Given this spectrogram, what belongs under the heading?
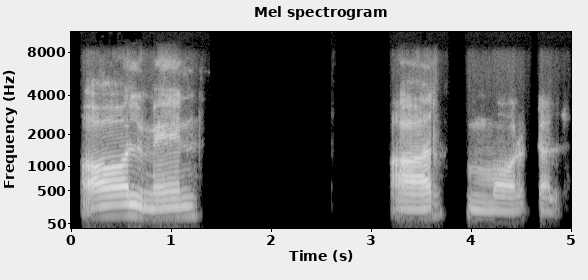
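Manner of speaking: slow, each word set apart by pauses; slow dictation. Shown as a demonstration. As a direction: lay the statement out word by word. Reads the first statement aloud. (रुक-रुक कर लिखवाना)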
